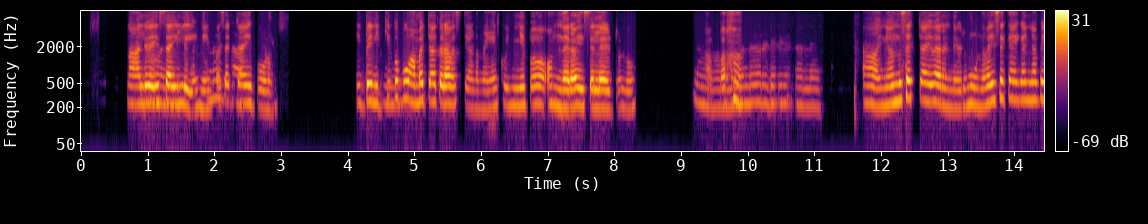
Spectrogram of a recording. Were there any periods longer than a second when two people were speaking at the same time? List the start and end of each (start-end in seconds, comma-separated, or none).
1.1-2.5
